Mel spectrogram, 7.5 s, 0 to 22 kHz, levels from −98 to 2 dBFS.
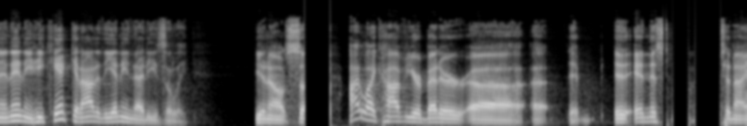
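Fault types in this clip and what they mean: digital broadcast dropout: the receiver lost valid frames and muted, cutting the speech to silence for 0.26 s at 3.06 s, then in scattered holes from 6.64 to 7.22 s.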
